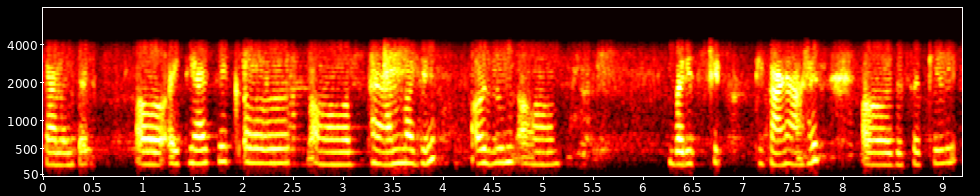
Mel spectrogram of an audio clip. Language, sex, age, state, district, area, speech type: Marathi, female, 18-30, Maharashtra, Ratnagiri, rural, conversation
